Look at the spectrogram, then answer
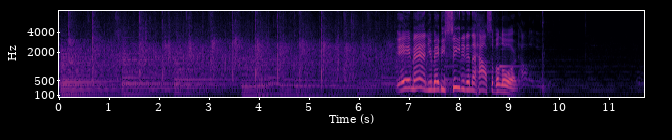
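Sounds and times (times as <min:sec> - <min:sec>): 
crowd clapping hands in praise: 0:00.0 - 0:08.5
loud sustained keyboard chords: 0:00.0 - 0:10.8
speech: 0:06.8 - 0:09.3.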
